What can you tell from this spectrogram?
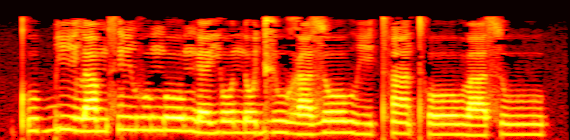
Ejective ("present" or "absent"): present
